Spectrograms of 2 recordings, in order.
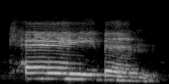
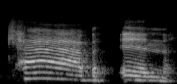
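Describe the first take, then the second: First: The first syllable ends on the vowel sound. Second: The first syllable ends on the b sound. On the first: The speaker calls it wrong. "we broke it after the A" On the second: The speaker calls it right. "we broke it after the B"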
